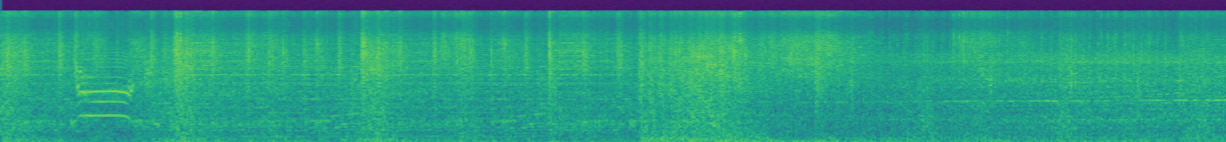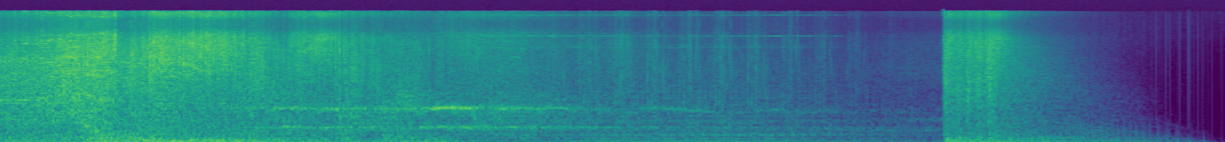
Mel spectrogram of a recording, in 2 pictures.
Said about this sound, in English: Incoming artillery!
